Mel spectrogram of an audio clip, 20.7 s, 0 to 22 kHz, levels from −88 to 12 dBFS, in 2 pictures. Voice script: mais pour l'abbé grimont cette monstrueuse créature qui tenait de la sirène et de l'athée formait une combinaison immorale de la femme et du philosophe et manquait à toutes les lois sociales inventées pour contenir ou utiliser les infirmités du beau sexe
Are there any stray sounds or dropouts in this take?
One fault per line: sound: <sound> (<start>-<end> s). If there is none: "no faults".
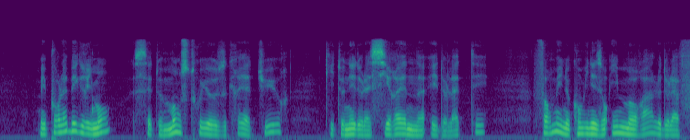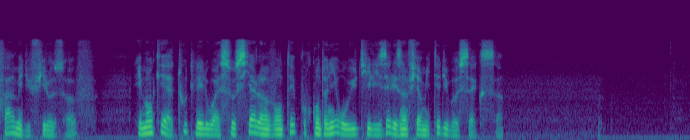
no faults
